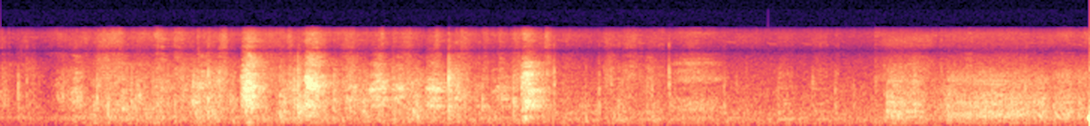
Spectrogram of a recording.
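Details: A female Staffordshire Terrier chasing her tail indoors, giving rapid, irregular breathy pants with short scuffling bursts, roughly two to three per second, loudest around the middle and end.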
